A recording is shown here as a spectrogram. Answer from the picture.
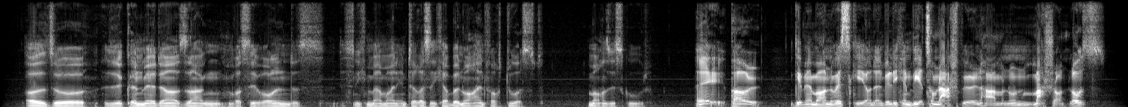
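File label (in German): western hörspiel, sprecher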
